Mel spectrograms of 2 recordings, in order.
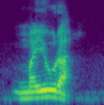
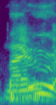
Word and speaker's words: Mayura: So just to let our viewers know and those listening on the audio, I've got your M-Cuba, and then how do I pronounce the name of it? – M-Cuba is a line, and this blend that we have released, it's known as Mayura. – Mayura. – M-A-Y, Mayura.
